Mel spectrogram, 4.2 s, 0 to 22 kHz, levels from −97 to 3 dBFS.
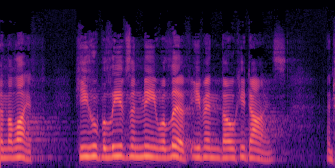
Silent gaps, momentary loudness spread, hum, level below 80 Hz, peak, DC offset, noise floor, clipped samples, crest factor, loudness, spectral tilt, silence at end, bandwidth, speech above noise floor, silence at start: none; 13 LU; none; -76 dBFS; -8 dBFS; under 0.1%; -48 dBFS; under 0.1%; 20 dB; -27 LUFS; -5.5 dB/octave; 0 s; 12.5 kHz; 21 dB; 0 s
